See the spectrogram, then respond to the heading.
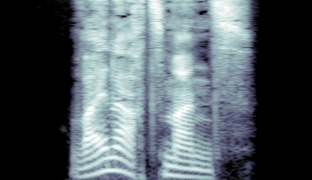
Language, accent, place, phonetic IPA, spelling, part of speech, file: German, Germany, Berlin, [ˈvaɪ̯naxt͡sˌmans], Weihnachtsmanns, noun, De-Weihnachtsmanns.ogg
- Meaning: genitive singular of Weihnachtsmann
